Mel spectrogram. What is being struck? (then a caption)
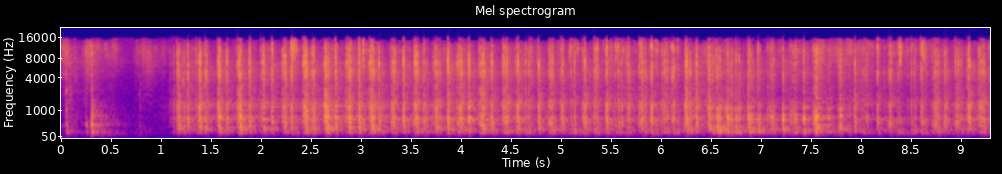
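Hardcover book with glossy paper cover. Fingertips tap and scratch the glossy printed paper cover of a thick, solid hardcover book resting on a wooden table, first on the front cover and then on the back after the book is turned over. A few light taps and a brief quiet pause give way, after about a second, to a steady stream of quick, dry tapping and scratching with a bright, papery texture.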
